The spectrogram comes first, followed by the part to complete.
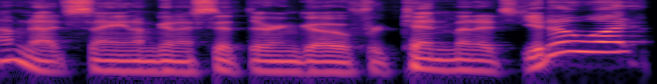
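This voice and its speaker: Low-voiced man, very animated host. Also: fairly quick. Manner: emphatic, acts out imagined reactions in quotes. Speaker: podcast host. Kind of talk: casual chat.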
